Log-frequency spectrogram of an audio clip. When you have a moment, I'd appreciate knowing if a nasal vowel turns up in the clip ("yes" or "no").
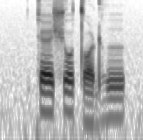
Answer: no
